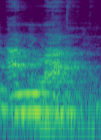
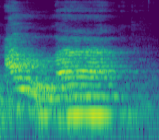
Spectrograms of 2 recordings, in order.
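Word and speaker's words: أَنْ لَا: Ada yang membacanya, ada yang membacanya anla, anla. Ini udah jelas salah ya. Karena idgham bila guna, maka harus nunnya dihilangkan jadi Allah.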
